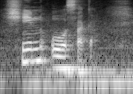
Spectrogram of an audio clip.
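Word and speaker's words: 大阪: এই পাঁচটা বর্ণের বা এই পাঁচটা সাউন্ডের যদি একই দুইটা সাউন্ড একসাথে থাকে তাহলে দুইটার উচ্চারণ করতে হয় না। একটা টু টেনে বললেই হয়। এখানে আমরা বলবশিন ওসাকা। ওসাকা।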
